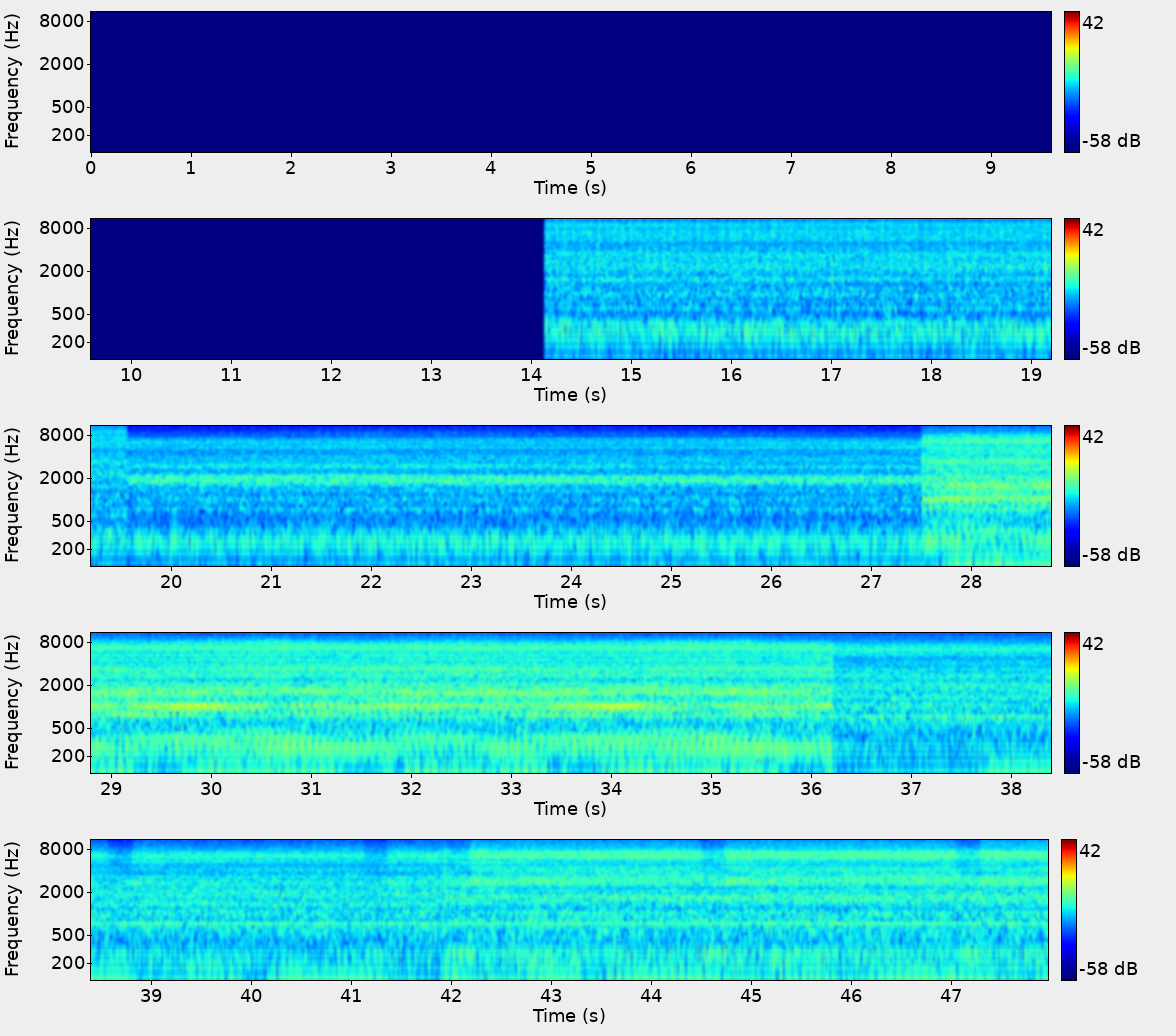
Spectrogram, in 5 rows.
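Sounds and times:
milling machine cutting metal: 14.2 - 47.9.

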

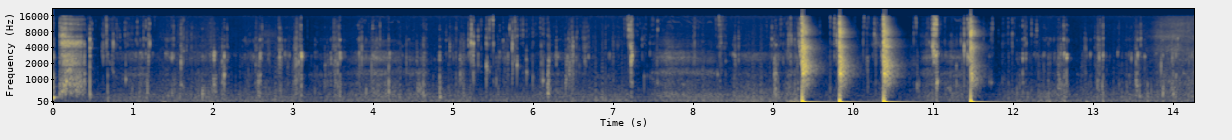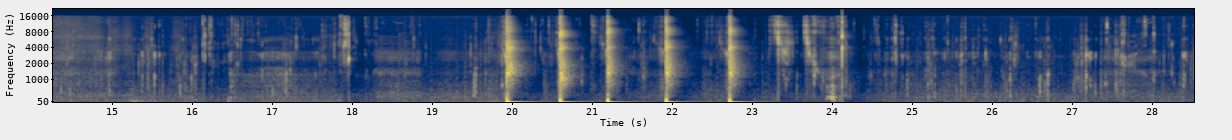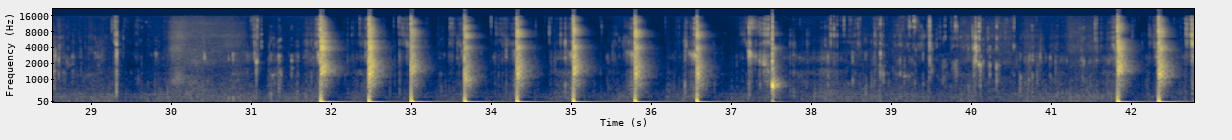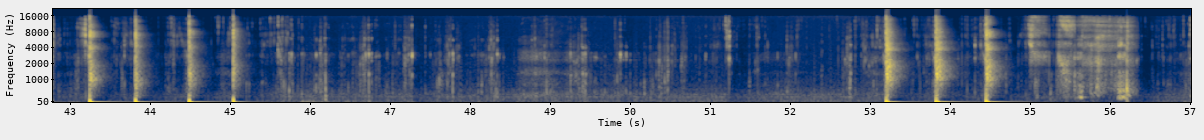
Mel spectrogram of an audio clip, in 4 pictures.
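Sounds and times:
gum chewing mouth sounds: 0.0 - 57.0
bubble gum pops: 9.3 - 10.7, 11.4 - 11.8, 19.9 - 23.1, 31.8 - 37.7, 41.8 - 45.2, 53.2 - 54.8.

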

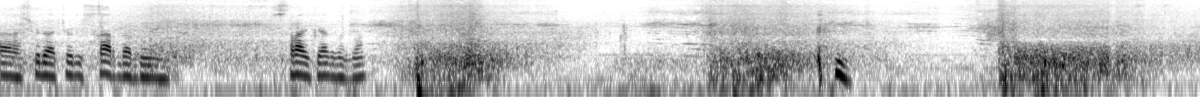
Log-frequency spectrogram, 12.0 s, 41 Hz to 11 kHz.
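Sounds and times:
small waves washing onto beach: 0.0 - 6.3, 7.0 - 8.9.

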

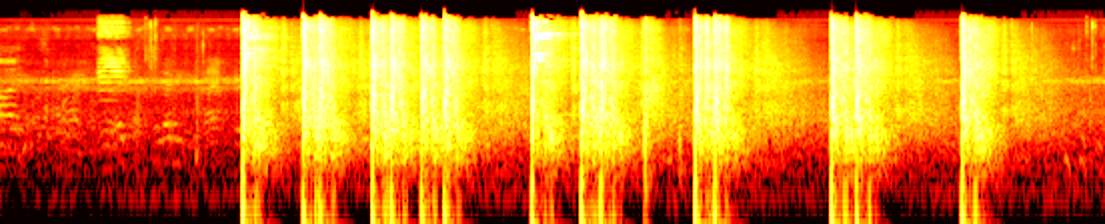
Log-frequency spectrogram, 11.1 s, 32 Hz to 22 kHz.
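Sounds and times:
pistol shots with short echo: 2.4 - 10.5.

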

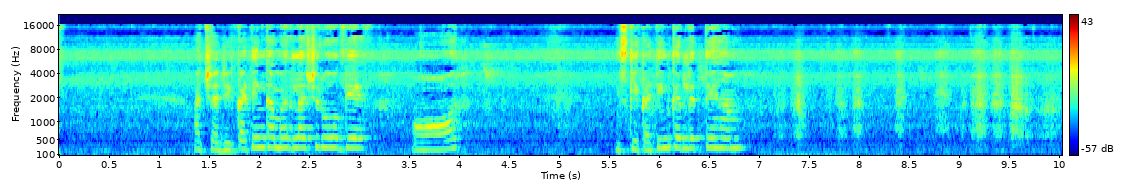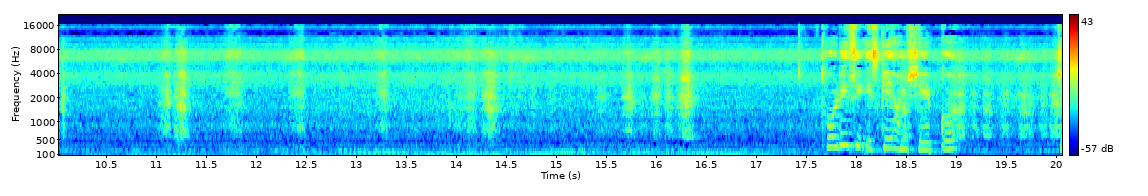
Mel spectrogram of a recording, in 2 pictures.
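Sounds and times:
steady low hum: 0.0 - 20.0
knife scraping dough on countertop: 7.2 - 10.2, 11.0 - 16.6, 18.1 - 20.0.

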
